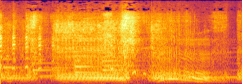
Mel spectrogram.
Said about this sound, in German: Jetzt fängt er schon wieder an zu furzen.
